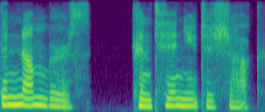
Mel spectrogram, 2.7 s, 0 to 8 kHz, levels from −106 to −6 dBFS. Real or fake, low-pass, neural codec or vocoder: fake; 7.2 kHz; vocoder, 44.1 kHz, 128 mel bands, Pupu-Vocoder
